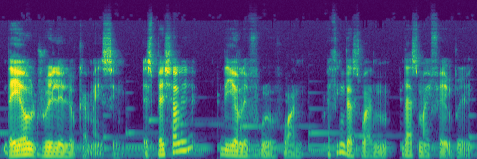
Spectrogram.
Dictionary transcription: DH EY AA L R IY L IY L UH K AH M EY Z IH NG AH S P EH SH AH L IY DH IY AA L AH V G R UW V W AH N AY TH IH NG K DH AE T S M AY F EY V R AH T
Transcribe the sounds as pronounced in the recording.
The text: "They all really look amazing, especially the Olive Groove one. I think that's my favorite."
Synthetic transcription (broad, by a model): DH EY AA L R IY L IY L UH K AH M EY S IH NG AH S P EH SH AH L IY DH IY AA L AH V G R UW P W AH N AY TH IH NG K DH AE T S M AY F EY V R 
